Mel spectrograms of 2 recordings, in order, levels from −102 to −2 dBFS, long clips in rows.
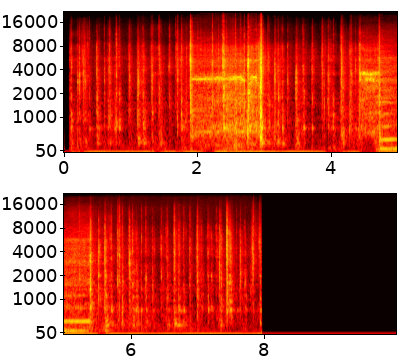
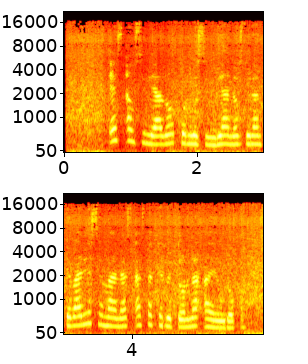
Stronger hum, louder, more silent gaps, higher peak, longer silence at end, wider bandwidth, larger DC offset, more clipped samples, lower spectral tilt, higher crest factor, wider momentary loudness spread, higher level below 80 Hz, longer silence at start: neither; second, -28 LUFS vs -15 LUFS; neither; about the same, 0 dBFS vs 0 dBFS; about the same, 0 s vs 0 s; first, over 20 kHz vs 17 kHz; first, 0.2% vs under 0.1%; neither; second, -0.5 dB/octave vs -2.5 dB/octave; first, 34 dB vs 14 dB; first, 19 LU vs 5 LU; second, -66 dBFS vs -44 dBFS; about the same, 0 s vs 0 s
